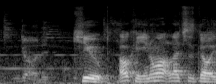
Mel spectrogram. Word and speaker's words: QP: Okay, I got, it's Cube. Man, chat, I just opened chat because of the 5-minute delay. It makes it very difficult for me to see what is the pronunciation, like, coming through from the chat. And everyone's saying Cube.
